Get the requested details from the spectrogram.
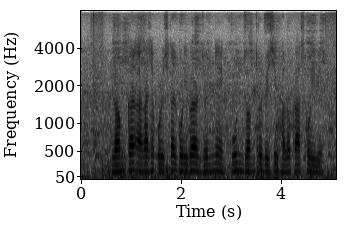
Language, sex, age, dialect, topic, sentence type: Bengali, male, 18-24, Rajbangshi, agriculture, question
